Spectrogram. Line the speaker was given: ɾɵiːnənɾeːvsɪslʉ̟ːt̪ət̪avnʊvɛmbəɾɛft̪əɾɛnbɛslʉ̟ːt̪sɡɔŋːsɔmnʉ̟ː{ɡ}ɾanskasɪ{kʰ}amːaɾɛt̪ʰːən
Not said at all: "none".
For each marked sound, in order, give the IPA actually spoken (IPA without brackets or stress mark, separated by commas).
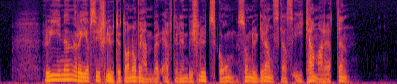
ɡ, kʰ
